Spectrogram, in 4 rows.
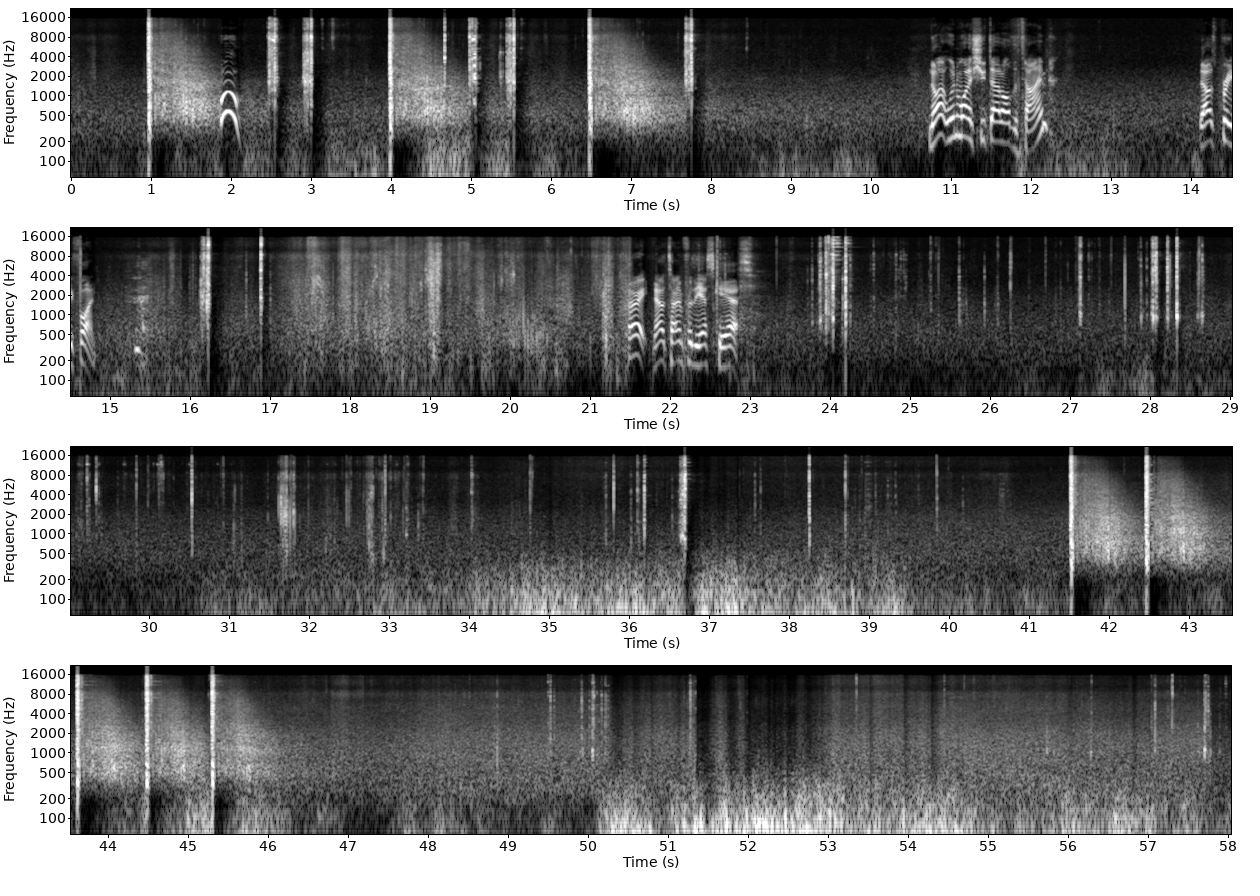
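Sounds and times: rifle shots with echo: 1.0s - 1.8s, 4.0s - 5.1s, 6.4s - 8.0s, 41.5s - 46.4s
metallic clicks of rifle handling: 2.4s - 3.4s, 4.2s - 5.7s, 6.6s - 8.6s, 16.0s - 17.1s, 23.7s - 31.8s, 49.5s - 50.3s.

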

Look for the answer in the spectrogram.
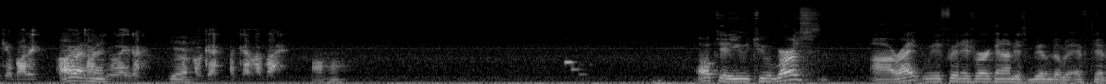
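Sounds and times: low steady hum: 0.0s - 11.0s
three-note phone beep: 5.6s - 6.0s.

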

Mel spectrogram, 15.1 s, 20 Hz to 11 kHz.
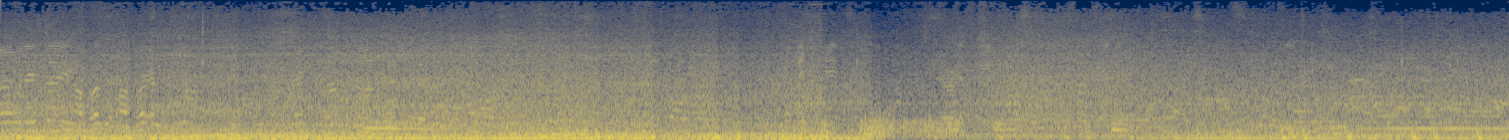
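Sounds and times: car engine idling: 0.0s - 15.0s
people talking in background: 0.0s - 15.0s.

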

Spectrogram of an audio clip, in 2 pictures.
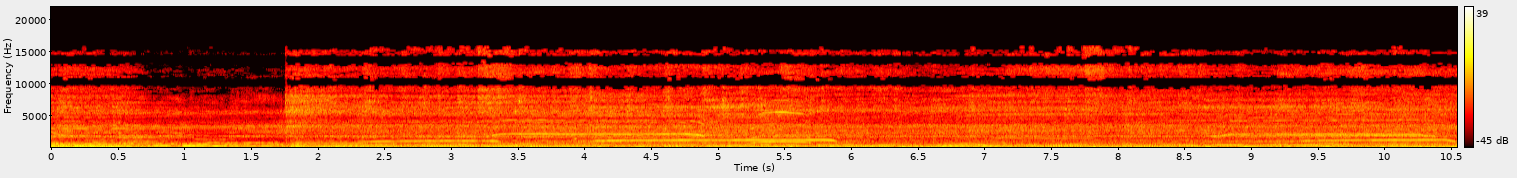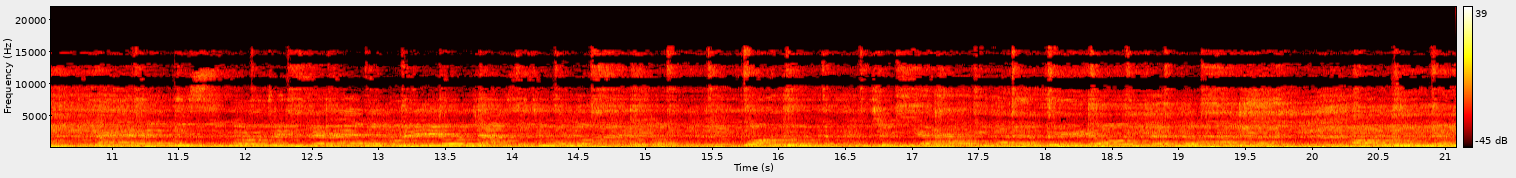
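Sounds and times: live band music over pa: 0.0s - 21.0s.

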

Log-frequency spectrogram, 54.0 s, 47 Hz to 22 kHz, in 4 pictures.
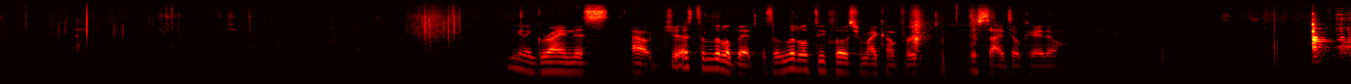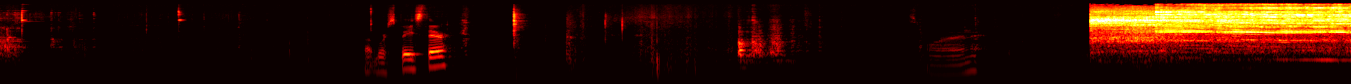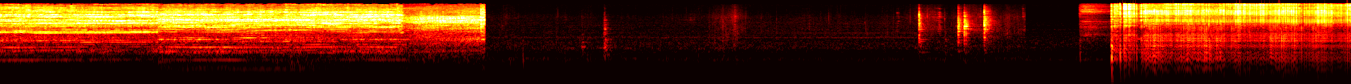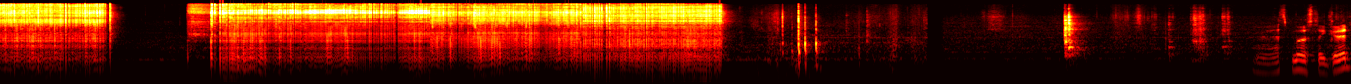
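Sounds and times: crackling welding: 0.0s - 1.8s, 24.4s - 31.9s, 37.8s - 41.8s, 42.4s - 47.9s
angle grinder grinding steel: 24.4s - 31.9s, 42.4s - 47.8s.

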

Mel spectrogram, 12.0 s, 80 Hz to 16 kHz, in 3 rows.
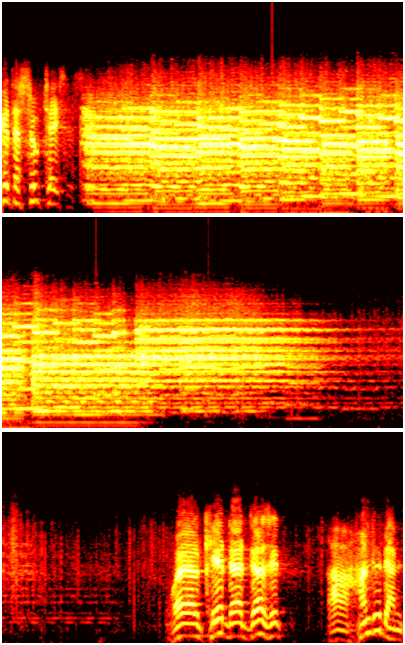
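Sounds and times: organ playing held chords: 0.8s - 8.2s.

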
